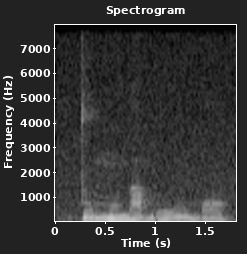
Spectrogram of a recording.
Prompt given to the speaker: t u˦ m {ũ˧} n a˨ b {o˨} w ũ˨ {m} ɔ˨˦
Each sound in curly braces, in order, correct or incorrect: correct, incorrect: u˨, correct

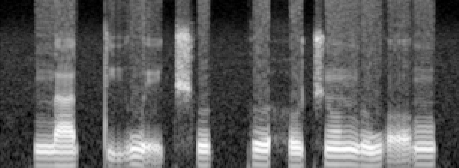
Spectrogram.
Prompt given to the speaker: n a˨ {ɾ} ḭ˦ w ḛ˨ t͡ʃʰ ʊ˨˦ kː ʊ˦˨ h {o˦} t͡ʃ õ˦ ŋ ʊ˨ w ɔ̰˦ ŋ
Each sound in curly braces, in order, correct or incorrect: incorrect: tː, incorrect: o˨

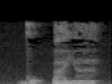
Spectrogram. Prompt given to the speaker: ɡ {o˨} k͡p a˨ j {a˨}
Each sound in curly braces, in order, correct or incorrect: correct, incorrect: ã˨

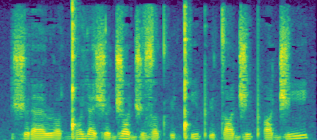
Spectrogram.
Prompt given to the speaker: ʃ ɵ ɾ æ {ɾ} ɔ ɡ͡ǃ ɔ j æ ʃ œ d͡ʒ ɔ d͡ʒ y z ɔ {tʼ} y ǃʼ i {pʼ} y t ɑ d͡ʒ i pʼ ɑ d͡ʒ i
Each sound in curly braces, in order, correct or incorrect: incorrect: ɹ, correct, correct

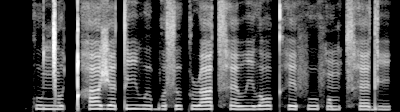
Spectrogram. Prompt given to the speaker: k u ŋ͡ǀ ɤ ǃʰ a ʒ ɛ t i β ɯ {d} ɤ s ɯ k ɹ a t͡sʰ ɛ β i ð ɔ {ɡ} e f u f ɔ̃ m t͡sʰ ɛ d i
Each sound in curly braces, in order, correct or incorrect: incorrect: b, incorrect: kʰ

